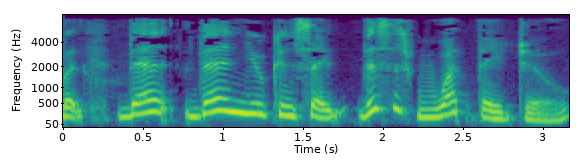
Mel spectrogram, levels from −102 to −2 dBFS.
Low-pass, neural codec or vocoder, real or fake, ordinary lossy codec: 7.2 kHz; none; real; MP3, 32 kbps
